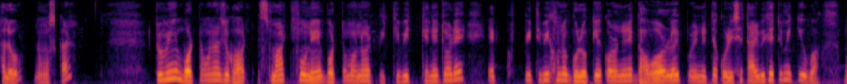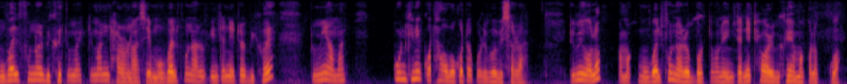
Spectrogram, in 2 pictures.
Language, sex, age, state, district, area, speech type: Assamese, male, 18-30, Assam, Barpeta, rural, spontaneous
